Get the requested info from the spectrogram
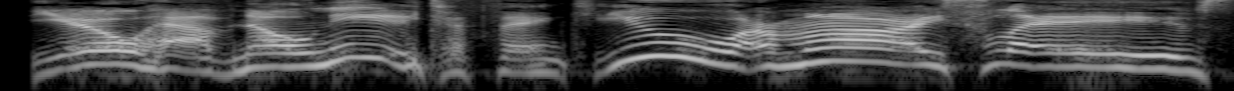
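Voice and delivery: high, rasping living-dummy voice. A dummy speaking to the two people holding it, in a raspy dummy voice. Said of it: "the dummy rasped".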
